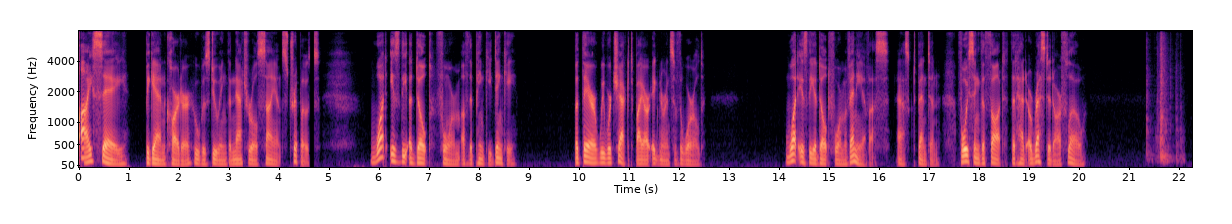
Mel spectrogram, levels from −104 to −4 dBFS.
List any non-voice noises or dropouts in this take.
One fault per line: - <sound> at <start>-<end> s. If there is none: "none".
- dropout at 4.6-4.7 s
- squeak at 21.3-22.1 s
